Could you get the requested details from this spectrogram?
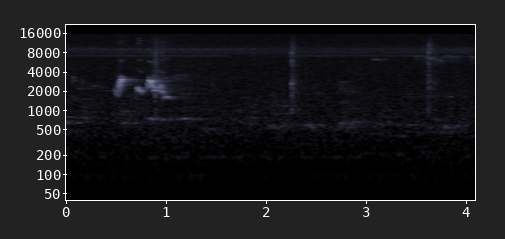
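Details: Red-whiskered bulbul, a 'mặt quỷ' bird, recorded during trapping with a decoy bird on 22 September 2018: one short warbled phrase of three or four quick slurred notes, brief and clear, over a quiet background with a faint steady hiss and a few soft clicks.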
